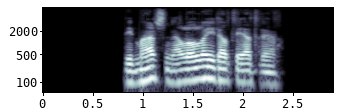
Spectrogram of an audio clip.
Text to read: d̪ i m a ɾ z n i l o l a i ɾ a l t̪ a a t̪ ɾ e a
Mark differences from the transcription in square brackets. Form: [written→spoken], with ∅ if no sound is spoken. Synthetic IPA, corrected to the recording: d̪ i m a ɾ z n [i→a] l o l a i ɾ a l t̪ [a→e] a t̪ ɾ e a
